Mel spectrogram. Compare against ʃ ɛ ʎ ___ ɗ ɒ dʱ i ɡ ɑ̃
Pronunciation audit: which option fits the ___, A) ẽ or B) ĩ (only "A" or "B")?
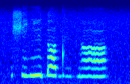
B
